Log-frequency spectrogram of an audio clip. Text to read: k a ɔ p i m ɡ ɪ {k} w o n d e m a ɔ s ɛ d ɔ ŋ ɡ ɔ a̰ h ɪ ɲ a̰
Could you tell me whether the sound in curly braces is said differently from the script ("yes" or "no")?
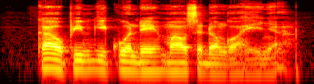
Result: no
